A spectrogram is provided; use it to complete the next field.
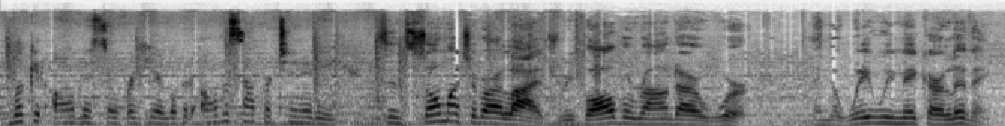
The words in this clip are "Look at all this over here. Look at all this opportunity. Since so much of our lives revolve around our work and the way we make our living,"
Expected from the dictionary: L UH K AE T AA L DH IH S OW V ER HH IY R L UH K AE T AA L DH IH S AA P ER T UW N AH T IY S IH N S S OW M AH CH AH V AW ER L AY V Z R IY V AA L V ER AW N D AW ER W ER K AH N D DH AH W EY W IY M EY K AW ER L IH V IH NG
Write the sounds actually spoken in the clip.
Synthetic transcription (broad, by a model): L UH K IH T AA L DH IH S OW V ER HH IY R L UH K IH T AA L DH IH S AA P ER T UW N AH T IY S IH N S S OW M AH CH AH V AW ER L AY V Z R IY V AA L V ER AW N D AW ER W ER K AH N DH AH W EY W IY M EY K AW ER L IH V IH NG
